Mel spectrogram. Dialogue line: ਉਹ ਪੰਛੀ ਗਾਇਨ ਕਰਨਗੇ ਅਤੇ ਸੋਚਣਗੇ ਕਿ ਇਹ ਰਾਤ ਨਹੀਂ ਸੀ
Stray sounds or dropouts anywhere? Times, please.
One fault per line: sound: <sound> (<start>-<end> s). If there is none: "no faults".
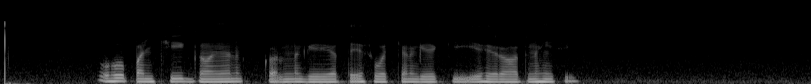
no faults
